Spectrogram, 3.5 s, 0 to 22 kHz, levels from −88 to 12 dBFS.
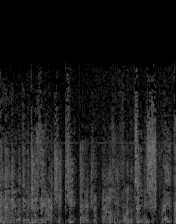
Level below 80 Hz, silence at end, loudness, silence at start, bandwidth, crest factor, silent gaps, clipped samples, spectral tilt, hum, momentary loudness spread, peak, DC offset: -74 dBFS; 0 s; -40 LUFS; 0 s; 16 kHz; 20 dB; none; under 0.1%; 0 dB/octave; none; 9 LU; -22 dBFS; under 0.1%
